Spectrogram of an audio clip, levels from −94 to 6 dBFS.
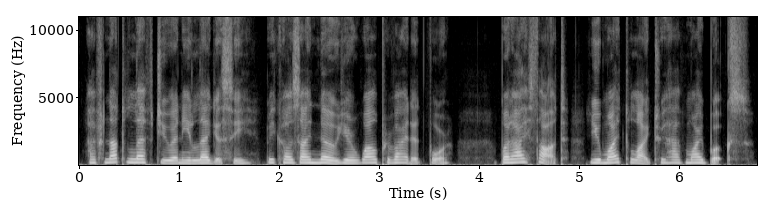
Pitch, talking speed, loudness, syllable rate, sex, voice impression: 210 Hz, 205 wpm, -18 LUFS, 5.5 syllables/s, female, feminine, adult-like, slightly tensed, slightly bright, clear, raspy, intellectual, calm, friendly, reassuring, elegant, slightly lively, slightly sharp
